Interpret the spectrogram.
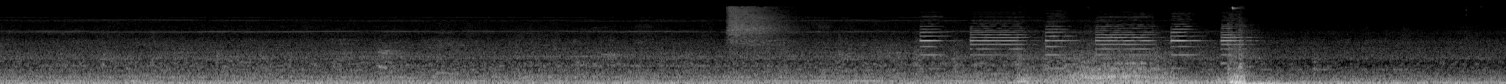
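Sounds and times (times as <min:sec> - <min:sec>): train rumbling: 0:00.0 - 0:15.0
high-pitched train squeal: 0:09.2 - 0:12.7
loud thump: 0:12.2 - 0:12.9.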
